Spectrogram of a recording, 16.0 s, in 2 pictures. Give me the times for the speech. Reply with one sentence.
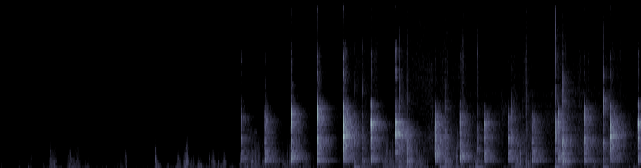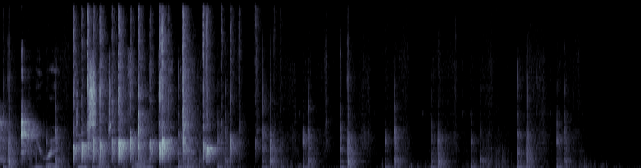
The speech can be heard from 8.3 to 10.6 s.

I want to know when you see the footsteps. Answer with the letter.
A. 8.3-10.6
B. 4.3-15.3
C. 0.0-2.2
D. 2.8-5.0
B.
